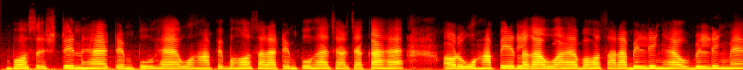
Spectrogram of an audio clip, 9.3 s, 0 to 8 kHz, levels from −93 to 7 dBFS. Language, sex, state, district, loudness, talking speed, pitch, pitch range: Maithili, female, Bihar, Supaul, -20 LUFS, 180 wpm, 230 Hz, 225-235 Hz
